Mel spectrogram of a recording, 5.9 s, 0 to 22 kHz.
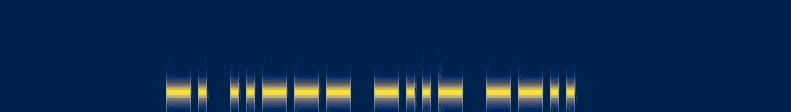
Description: Morse code, heard as a keyed tone, about 20 wpm, 700 Hz. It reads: N2XZ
